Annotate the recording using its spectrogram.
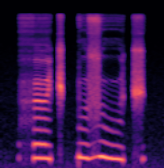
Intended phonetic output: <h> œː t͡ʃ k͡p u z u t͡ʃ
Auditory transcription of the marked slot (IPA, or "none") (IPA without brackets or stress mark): h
